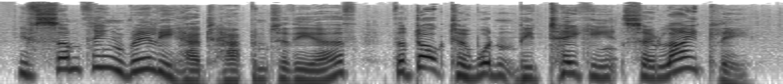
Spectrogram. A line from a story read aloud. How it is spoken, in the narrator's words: Polly said firmly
